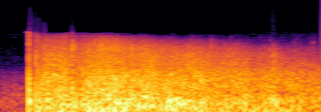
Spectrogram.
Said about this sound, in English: This watermelon was completely destroyed by a firework the size of a stick of gum.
